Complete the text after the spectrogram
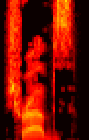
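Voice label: "shrubs", British English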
